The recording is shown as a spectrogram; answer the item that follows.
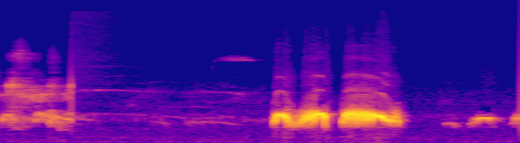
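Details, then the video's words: Female spotted dove cooing to excite males: a soft murmured coo opens, then after a pause two loud, husky coo notes with quick wavering arches, followed by a faint short coo. "cu mái gáy kích trống hiệu quả, trống nghe rất phấn khích và nổi nhanh"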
